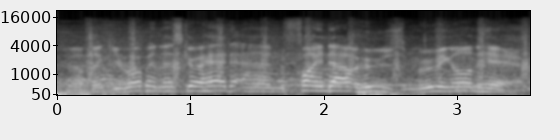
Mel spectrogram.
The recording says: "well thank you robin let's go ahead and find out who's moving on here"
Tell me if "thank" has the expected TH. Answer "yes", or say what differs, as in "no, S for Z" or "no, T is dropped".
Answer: yes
